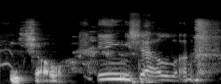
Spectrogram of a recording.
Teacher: when inshallah nun sakina meets with shin, it is ikhfa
